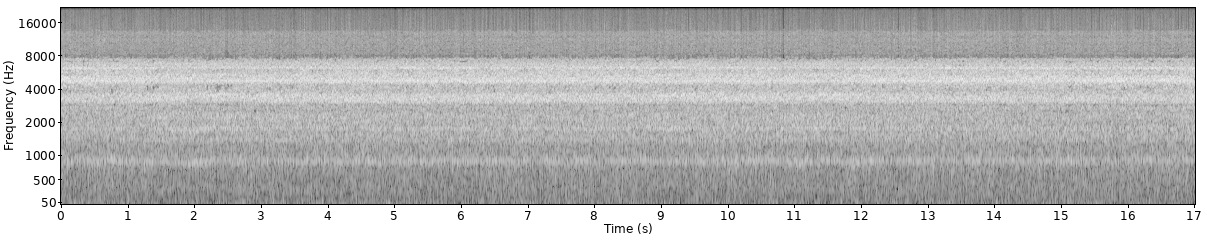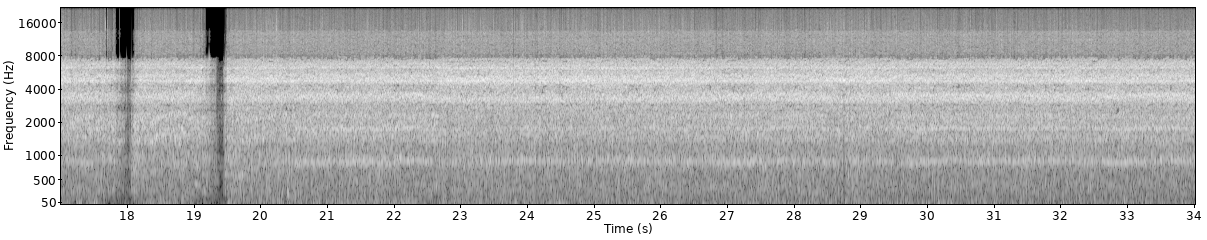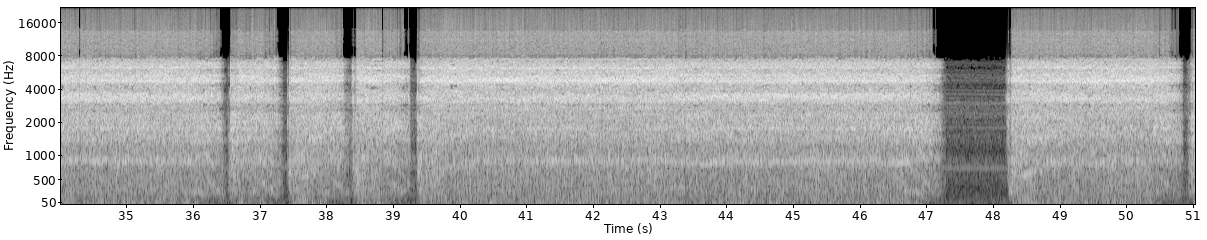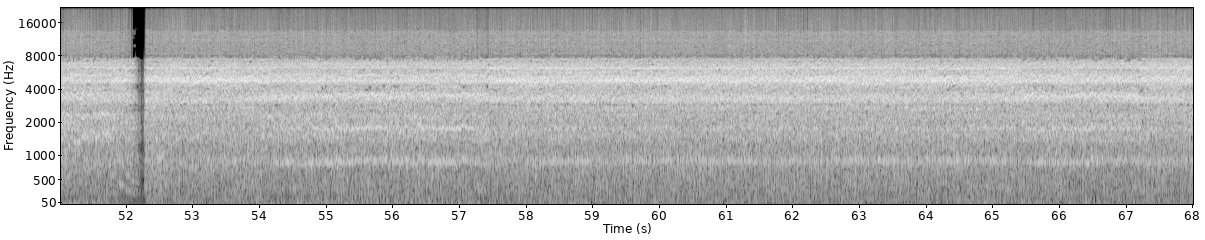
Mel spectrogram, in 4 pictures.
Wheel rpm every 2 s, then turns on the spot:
230, 230, 230, 230, 230, 230, 230, 220, 200, 100, 210, 220, 230, 230, 230, 230, 230, 220, 70, 90, 210, 220, 230, 110, 150, 110, 150, 220, 220, 220, 230, 220, 220, 220.
none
